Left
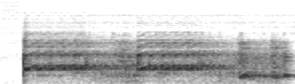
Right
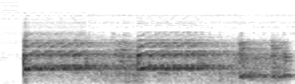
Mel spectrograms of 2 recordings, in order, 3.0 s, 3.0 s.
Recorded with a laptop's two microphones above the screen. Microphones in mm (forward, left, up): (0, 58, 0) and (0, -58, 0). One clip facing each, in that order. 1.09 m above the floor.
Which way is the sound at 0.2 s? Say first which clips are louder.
Left 2 dB; 25° left (ahead or behind).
